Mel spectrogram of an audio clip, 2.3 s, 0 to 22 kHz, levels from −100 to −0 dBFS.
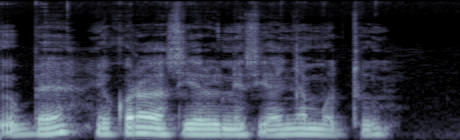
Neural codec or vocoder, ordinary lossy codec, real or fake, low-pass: none; none; real; none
